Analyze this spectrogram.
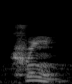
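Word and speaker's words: Kreem: And Kali seed mantra is cream. Literally as it sounds, closely associated with the English word cream, C-R-E-A-M, but in the Sanskrit, transliterated to English is K-R-E-E-M, cream.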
